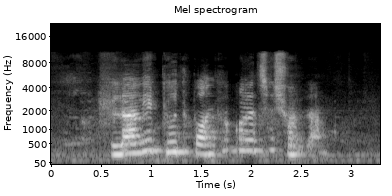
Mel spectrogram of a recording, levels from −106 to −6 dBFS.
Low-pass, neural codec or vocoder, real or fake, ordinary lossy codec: 10.8 kHz; codec, 44.1 kHz, 3.4 kbps, Pupu-Codec; fake; AAC, 64 kbps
